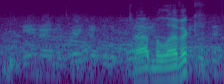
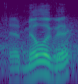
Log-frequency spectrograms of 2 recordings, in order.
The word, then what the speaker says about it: Tad Milevic: Todd Milevic. Tad Milevic is how it's pronounced by the PA announcer.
